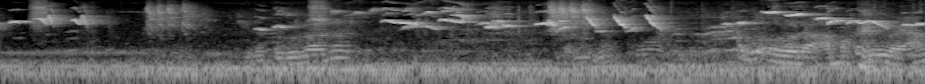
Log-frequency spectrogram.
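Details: An oriental magpie-robin sings in the kura kura fighting style, with twittering, slurred whistles and buzzy notes, set against a persistent low hum and murmuring background noise.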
